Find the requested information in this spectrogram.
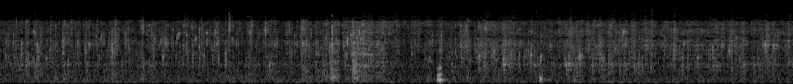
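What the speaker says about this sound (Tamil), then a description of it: "அதே மாதிரி காலிஃப்ளவரையும் எண்ணெயில் போட்டு காலிஃப்ளவர் சில்லி பொரிச்சிட்ருக்கோம்." Cauliflower chili pieces deep-frying in oil make a continuous, fairly faint hissing bubble, with a few soft knocks and pops partway through and no talking.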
